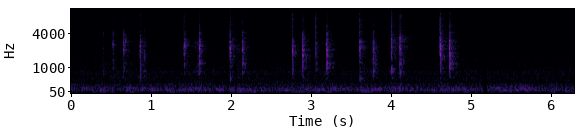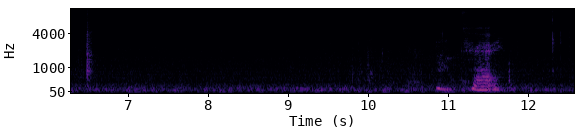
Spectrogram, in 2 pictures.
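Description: Typing on a computer keyboard: bursts of quick, close clicking keystrokes in short clusters over the first few seconds, then sparse isolated taps, with a voice speaking briefly near the end.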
